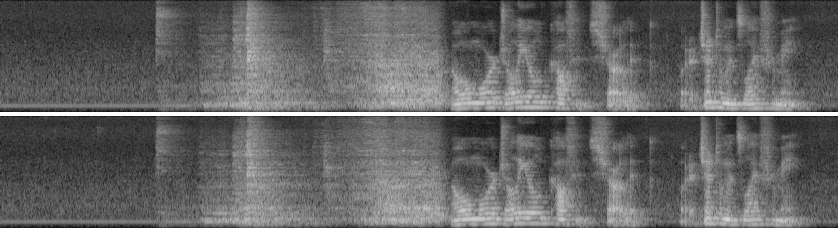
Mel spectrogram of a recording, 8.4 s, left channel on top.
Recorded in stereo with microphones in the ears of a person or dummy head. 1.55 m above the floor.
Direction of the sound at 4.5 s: 15° right (ahead or behind).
